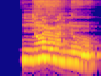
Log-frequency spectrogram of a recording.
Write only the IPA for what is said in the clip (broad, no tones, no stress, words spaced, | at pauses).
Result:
ɲõʕũ nũ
